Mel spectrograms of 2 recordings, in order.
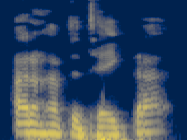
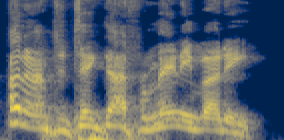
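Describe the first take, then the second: First: It is said in a calm, composed tone. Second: It is said in an angry, reactive tone.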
